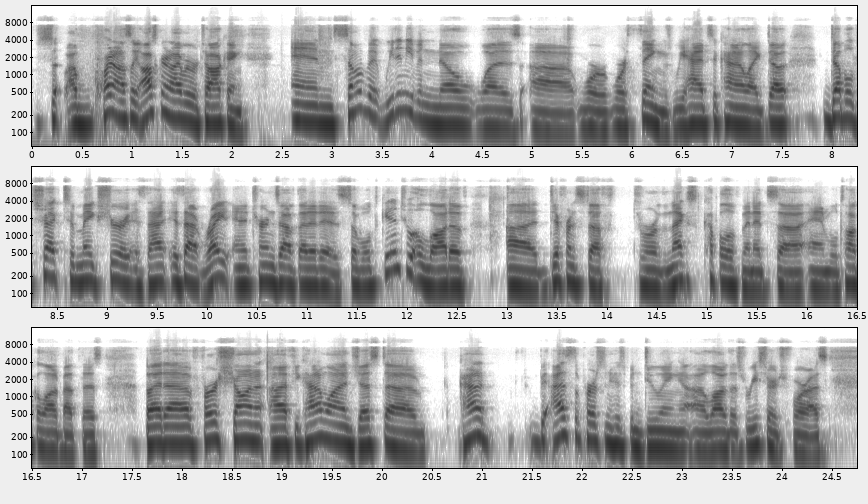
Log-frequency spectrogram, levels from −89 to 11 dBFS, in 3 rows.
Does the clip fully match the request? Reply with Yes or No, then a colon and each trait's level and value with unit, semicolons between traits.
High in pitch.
No: medium, 140 Hz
